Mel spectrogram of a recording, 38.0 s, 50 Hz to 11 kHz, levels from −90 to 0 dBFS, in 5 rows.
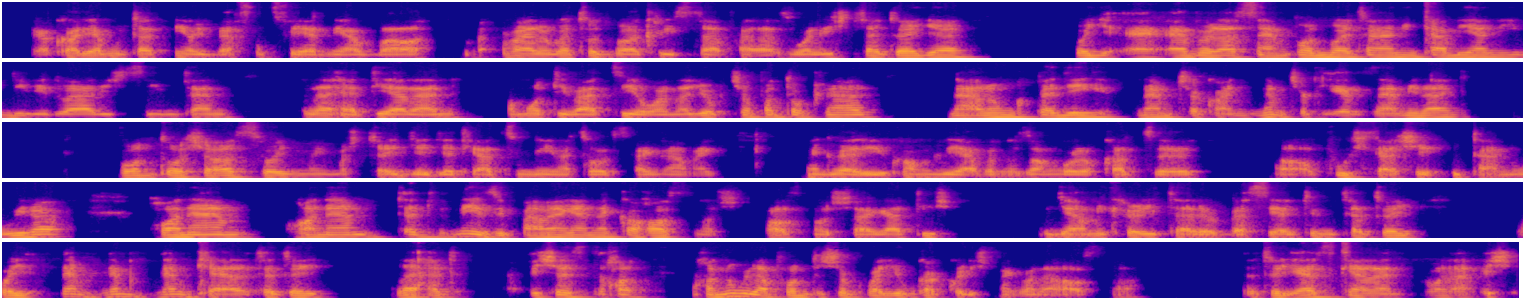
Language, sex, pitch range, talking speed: Hungarian, male, 95-125 Hz, 150 wpm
